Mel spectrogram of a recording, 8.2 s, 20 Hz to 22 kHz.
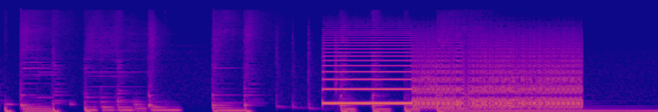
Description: POCSAG pager data (512 baud), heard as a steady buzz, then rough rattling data.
